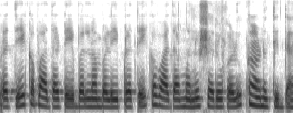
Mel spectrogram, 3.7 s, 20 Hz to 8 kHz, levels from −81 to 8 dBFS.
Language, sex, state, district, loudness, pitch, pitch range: Kannada, female, Karnataka, Bidar, -12 LUFS, 200 Hz, 195-215 Hz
